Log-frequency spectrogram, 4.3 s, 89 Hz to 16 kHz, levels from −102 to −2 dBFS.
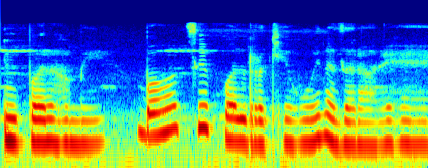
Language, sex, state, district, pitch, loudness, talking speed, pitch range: Hindi, male, Chhattisgarh, Raipur, 200 Hz, -16 LUFS, 155 wpm, 190-215 Hz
